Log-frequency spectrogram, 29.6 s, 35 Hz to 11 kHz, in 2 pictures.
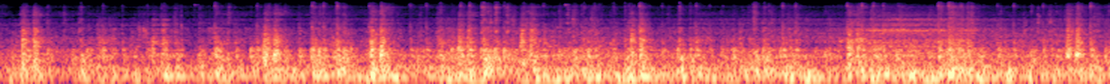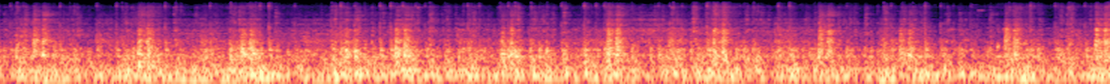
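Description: Kintetsu 1021 series electric train running along the line, heard from just behind the driver's cab: a steady low running noise with the wheels clacking over rail joints at irregular intervals.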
